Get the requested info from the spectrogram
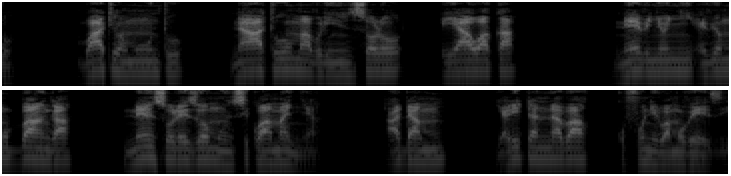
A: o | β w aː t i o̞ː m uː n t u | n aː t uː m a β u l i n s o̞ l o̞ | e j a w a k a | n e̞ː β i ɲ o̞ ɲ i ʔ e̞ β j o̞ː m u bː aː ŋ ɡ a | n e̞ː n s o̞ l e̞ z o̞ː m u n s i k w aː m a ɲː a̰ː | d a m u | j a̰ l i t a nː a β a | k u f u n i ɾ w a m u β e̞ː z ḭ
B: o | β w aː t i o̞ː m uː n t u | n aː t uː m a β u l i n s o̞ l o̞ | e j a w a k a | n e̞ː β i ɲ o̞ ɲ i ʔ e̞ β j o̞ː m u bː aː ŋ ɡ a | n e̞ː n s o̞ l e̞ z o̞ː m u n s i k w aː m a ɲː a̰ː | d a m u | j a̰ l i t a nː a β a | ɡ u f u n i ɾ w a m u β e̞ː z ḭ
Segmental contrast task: A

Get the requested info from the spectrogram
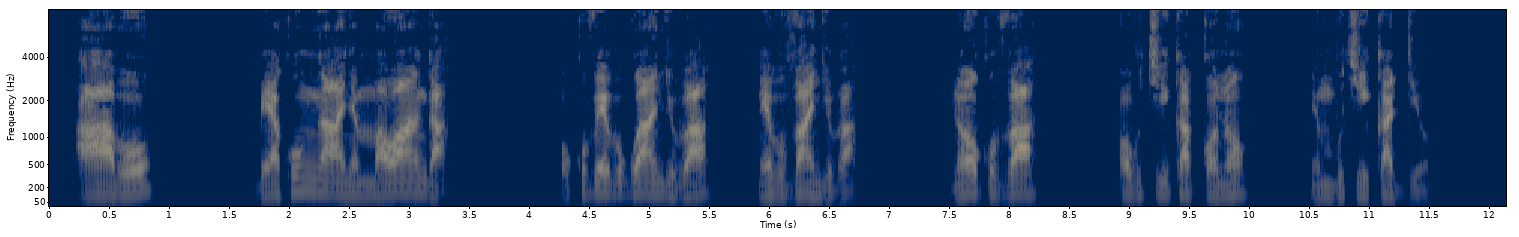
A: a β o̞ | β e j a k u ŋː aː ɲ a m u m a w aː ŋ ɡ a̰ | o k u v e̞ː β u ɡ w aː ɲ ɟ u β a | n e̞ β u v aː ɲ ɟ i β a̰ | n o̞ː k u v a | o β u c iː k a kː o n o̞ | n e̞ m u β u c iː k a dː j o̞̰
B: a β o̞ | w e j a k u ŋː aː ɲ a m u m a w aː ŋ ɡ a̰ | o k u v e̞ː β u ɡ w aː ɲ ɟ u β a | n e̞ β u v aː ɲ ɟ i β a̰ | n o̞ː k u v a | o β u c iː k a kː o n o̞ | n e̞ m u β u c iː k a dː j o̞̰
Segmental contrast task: A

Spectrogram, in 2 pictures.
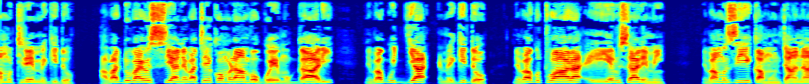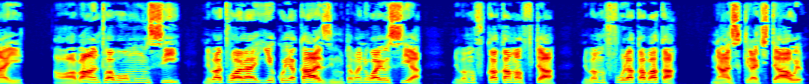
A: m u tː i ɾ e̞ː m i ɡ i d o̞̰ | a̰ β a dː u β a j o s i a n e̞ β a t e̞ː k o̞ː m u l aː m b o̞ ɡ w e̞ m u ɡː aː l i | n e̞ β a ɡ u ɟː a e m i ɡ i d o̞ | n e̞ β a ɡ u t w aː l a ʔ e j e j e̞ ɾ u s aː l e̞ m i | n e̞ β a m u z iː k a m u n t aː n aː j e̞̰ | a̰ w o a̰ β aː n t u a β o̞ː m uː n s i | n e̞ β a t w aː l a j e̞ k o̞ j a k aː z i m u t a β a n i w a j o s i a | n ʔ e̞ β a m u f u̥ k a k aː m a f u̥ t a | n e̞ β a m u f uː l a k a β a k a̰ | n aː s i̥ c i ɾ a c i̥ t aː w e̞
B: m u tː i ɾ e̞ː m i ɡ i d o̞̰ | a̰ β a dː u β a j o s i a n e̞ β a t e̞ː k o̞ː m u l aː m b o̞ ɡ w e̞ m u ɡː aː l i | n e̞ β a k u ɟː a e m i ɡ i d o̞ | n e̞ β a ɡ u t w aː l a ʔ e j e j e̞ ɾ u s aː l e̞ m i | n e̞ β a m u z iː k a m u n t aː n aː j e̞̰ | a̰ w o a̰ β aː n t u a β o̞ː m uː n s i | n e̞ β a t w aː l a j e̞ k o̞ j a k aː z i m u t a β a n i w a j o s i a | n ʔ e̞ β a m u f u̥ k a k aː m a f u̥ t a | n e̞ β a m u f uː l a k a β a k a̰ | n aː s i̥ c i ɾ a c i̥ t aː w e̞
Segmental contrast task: A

